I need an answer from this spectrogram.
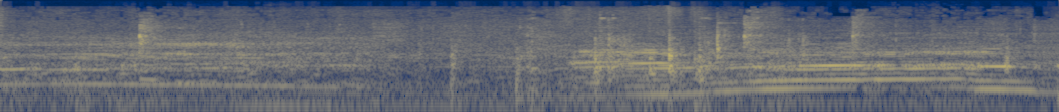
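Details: Cattle mooing on a farm while being unloaded from a truck: long, low, drawn-out moos that overlap and rise in pitch toward the end, with several voices layered over a steady rumbling background.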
